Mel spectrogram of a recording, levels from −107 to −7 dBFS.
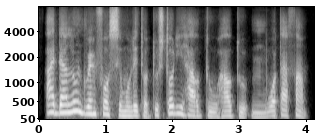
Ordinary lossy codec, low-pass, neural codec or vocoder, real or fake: none; none; codec, 16 kHz, 0.7 kbps, FocalCodec; fake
